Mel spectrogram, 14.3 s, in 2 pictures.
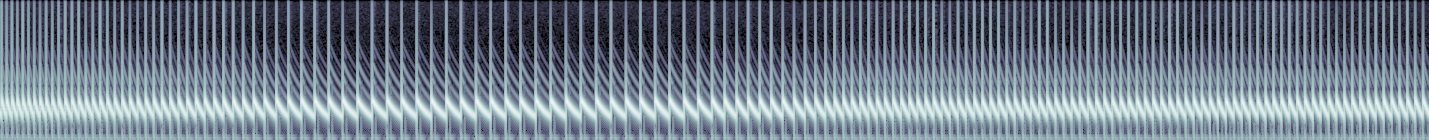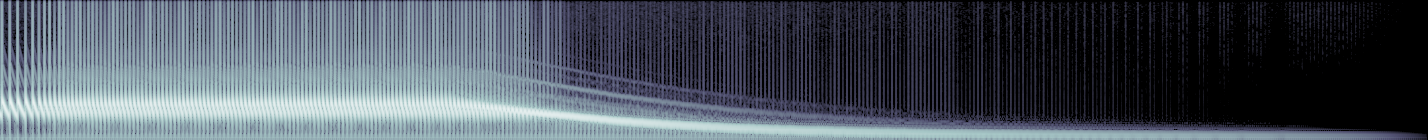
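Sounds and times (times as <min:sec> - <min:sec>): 
sawtooth synthesizer tone with filter cutoff resonance and ADSR envelope: 0:00.0 - 0:13.7.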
